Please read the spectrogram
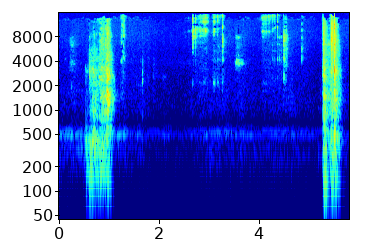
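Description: Scissors cutting fabric: two short snips, one about half a second in and one near the end, with a few faint handling clicks between.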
